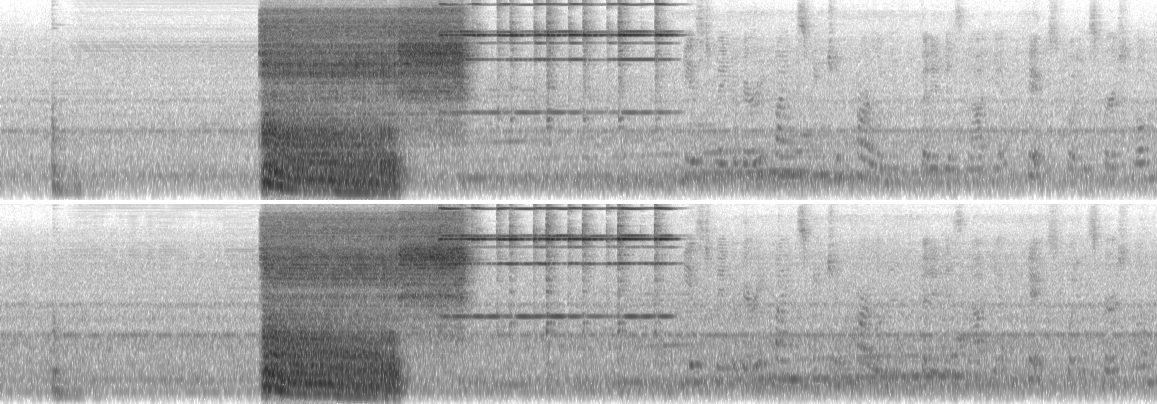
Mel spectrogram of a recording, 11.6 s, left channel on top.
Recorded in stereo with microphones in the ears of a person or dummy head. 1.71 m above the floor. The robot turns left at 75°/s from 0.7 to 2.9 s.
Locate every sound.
0.5 s a cupboard door: 50° left (ahead or behind), 0.7 m; by 1.0 s 70° left (ahead or behind), 0.7 m
2.6 s a drill: 70° left (ahead or behind), 1.4 m; by 4.7 s 50° left (ahead or behind), 1.4 m
4.4 s a bell: 45° right (ahead or behind), 1.0 m
6.8 s a woman speaking: 15° right (ahead or behind), 0.9 m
